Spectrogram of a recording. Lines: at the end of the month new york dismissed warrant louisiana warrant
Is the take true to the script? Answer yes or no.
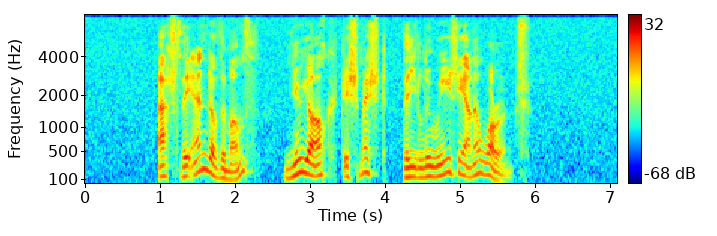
no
